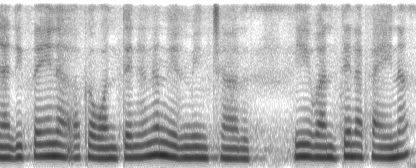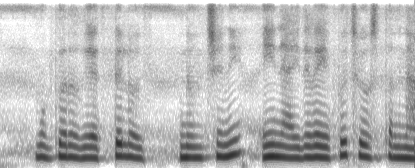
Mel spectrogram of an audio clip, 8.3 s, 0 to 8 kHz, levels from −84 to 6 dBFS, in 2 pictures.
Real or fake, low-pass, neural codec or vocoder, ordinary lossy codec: fake; 7.2 kHz; codec, 16 kHz in and 24 kHz out, 0.9 kbps, LongCat-Audio-Codec, four codebook decoder; none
